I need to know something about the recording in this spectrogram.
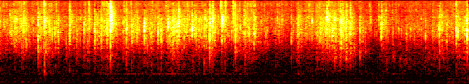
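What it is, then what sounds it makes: Plastic bubble wrap. A rolled bundle of red plastic bubble wrap is turned and squeezed in the hands while long red nails scratch and crinkle it. The result is a steady, bright, sizzling crackle full of quick sharp ticks and pops, with almost no low end.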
